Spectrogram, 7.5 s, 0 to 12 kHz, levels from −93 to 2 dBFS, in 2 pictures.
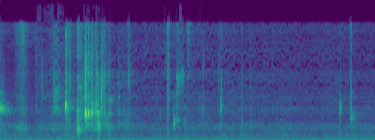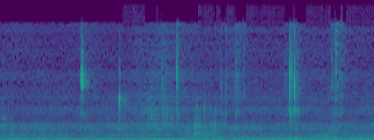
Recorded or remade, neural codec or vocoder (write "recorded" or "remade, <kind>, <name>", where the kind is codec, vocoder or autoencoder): remade, codec, SNAC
